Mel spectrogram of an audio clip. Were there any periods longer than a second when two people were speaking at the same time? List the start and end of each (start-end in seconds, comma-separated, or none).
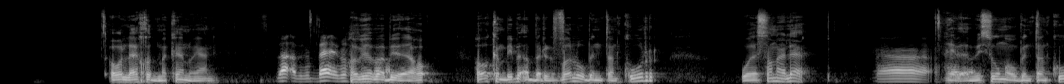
none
